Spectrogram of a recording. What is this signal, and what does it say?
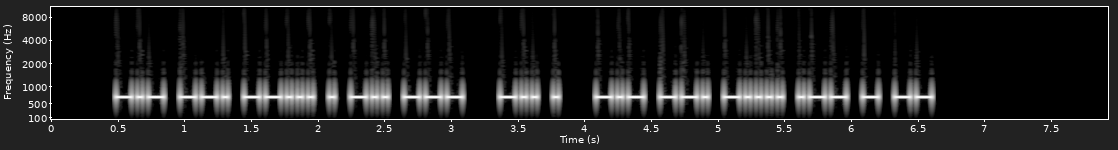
Morse code, heard as a keyed tone, about 30 wpm, 700 Hz. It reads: KG7EDO DE KG6WTM
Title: USA Callsign DE Callsign 30wpm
